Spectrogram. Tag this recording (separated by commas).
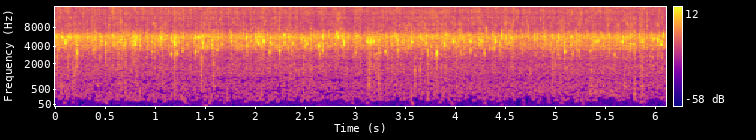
home sounds, Frying (food)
